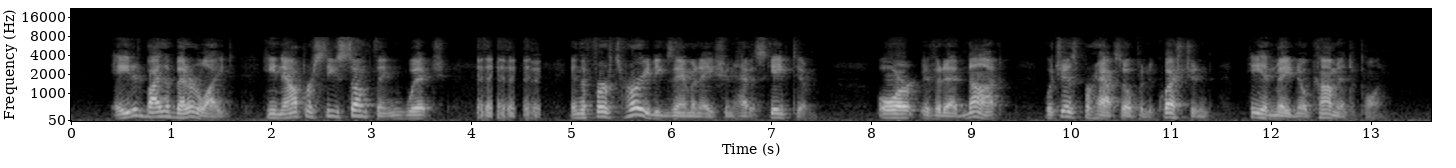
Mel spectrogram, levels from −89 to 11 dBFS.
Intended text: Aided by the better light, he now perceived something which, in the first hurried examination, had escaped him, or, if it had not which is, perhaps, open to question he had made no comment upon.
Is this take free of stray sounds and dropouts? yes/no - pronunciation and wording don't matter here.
no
